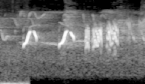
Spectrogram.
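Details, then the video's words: Song thrush singing: a clear, slurred whistled phrase twice in quick succession, then a burst of scratchy, chattering notes. "song thrush"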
